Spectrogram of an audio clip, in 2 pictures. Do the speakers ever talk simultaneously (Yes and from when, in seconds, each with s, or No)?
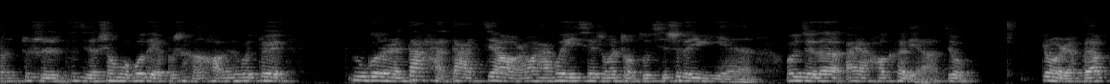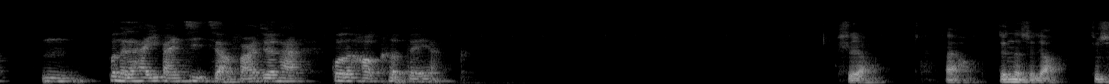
No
